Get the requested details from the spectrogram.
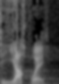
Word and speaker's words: Yahweh: The most common name is the name that William Tyndale came up with, Jehovah, which more recent Hebrew scholars tell us should be pronounced Yahweh.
